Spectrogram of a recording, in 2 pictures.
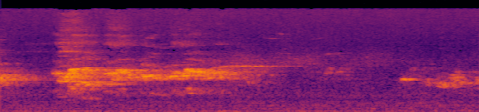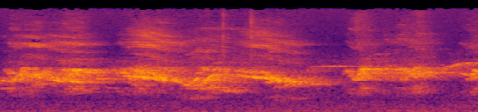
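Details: A currawong building a nest early in the morning in Sydney gives loud, fluty, wavering calls in three drawn-out bursts, each sliding up and down like a ringing whistle, with short quiet gaps between.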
